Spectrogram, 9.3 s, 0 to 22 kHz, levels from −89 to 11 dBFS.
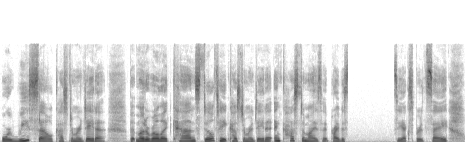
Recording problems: audio cutting out; at 7 s for 1 s

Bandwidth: 15 kHz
